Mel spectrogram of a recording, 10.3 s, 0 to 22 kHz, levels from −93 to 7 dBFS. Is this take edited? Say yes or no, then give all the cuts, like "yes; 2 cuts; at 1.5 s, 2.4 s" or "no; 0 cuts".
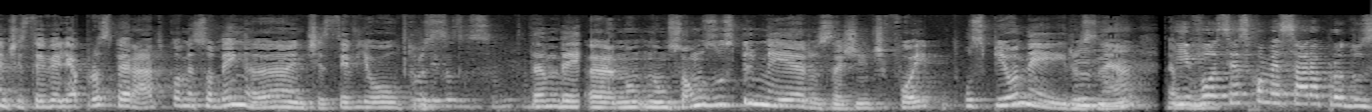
yes; 1 cut; at 4.3 s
